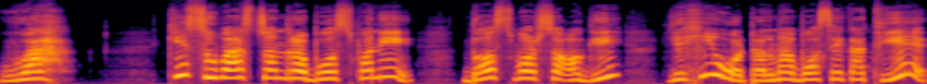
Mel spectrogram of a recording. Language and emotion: Nepali, surprised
